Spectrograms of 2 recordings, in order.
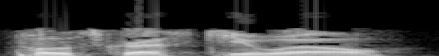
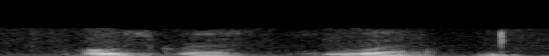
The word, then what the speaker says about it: PostgreSQL: Okay, the correct pronunciation is PostgreSQL. – Okay. – There's even a handy-dandy MP3 file that tells you what it is. – Wow, cool. – It sounds like this. – PostgreSQL.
